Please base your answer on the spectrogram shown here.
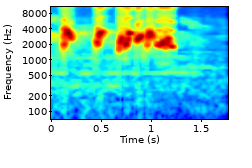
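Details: Caged red-whiskered bulbul teaching song in the southern Thai master style, from Thailand: two rising whistled notes followed by a rapid run of four rich, bubbling syllables, clear and loud against a quiet background.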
